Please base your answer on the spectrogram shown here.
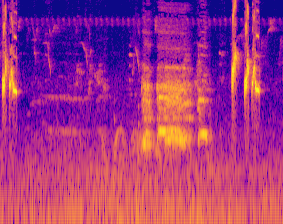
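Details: Red-whiskered bulbul showing off its song phrasing: a loud, quick three-note chirpy phrase opens the recording and returns near the end, while a rooster crows in the middle. Faint softer chirps sound in the background.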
